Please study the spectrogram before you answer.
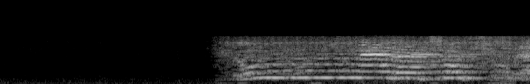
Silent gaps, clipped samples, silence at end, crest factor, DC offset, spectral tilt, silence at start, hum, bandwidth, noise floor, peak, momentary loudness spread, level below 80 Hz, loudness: none; under 0.1%; 0 s; 18 dB; under 0.1%; 0 dB/octave; 2.2 s; none; 4.1 kHz; -67 dBFS; -6 dBFS; 15 LU; -60 dBFS; -22 LUFS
